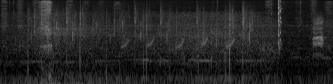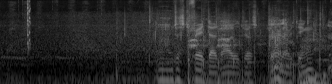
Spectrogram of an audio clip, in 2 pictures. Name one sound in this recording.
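Soft footsteps patter quickly across sand.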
